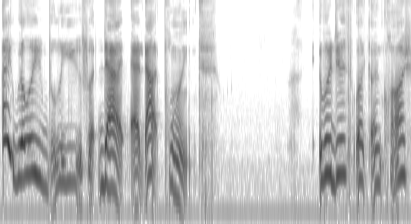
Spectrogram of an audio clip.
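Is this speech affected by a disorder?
Yes: cerebral palsy; cerebral palsy from oxygen deprivation at birth, affects speech, movement, balance, wheelchair, earlier physical therapy, walker; uses a wheelchair; jokingly called a god-given accent.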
